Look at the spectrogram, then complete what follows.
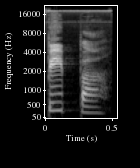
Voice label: "pipa", Spanish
